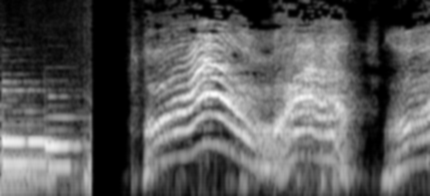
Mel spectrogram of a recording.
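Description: Brief acoustic guitar music, then after a short break a long drawn-out cat meow that rises and falls in pitch, and a second one starting near the end. The meows are the recorded cat sound played to call a house cat.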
